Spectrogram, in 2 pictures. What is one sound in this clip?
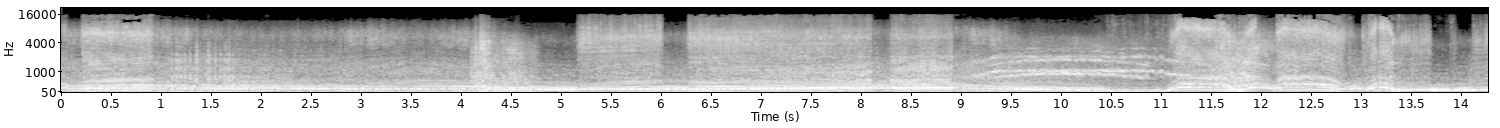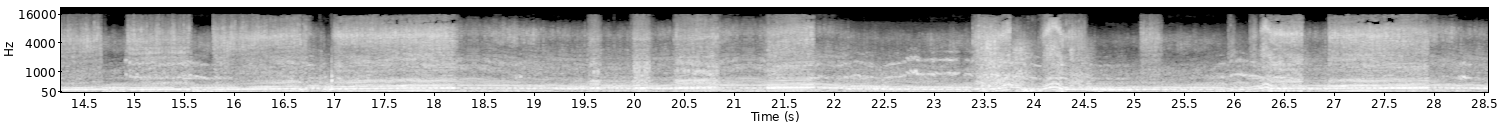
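A racing car engine roars steadily, its pitch rising and falling as it changes gear.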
